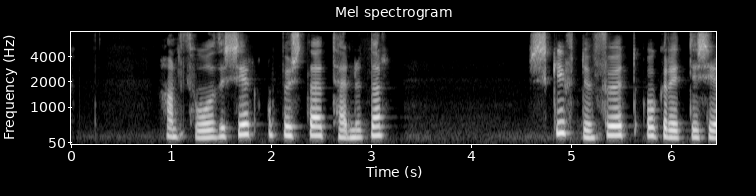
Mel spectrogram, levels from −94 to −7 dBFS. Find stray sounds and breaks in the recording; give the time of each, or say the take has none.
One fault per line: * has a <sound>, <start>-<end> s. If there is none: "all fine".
all fine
